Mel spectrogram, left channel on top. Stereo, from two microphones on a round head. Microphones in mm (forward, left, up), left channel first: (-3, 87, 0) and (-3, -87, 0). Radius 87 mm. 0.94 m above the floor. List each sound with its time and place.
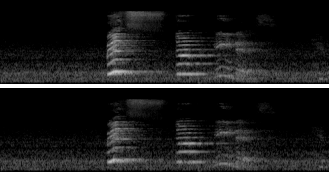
1.1 s a shout: 30° left (ahead or behind), 0.9 m; by 3.2 s centre (ahead or behind), 4 m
